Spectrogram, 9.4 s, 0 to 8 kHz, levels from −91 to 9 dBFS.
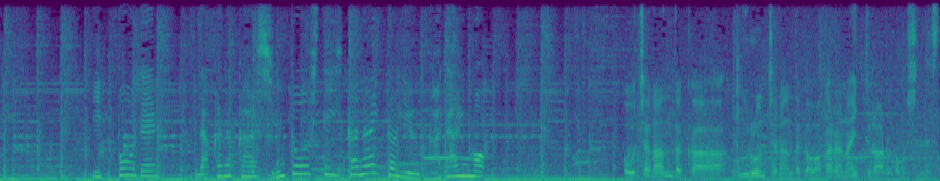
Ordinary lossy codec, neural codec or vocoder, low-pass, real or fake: none; none; none; real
